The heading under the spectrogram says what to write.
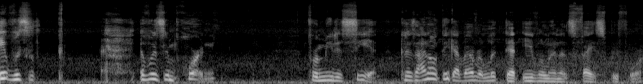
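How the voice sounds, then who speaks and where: A woman with a medium pitch talks at a very fast pace, her pitch swinging very widely, broken by long, frequent pauses. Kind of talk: casual talk to camera while walking. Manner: relaxed, chatty.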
